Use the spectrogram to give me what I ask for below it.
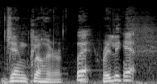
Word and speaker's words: Jen Cloher: It's correctly pronounced Jen Cloher.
